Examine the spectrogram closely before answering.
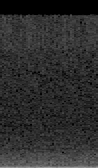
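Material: Nothing is struck.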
